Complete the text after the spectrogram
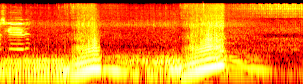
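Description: A car engine revs loudly twice.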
